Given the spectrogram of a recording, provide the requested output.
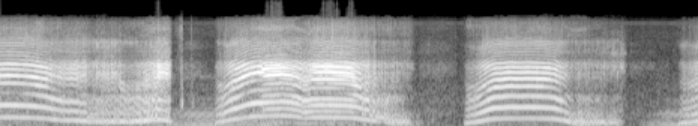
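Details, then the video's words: Two male cats fighting over territory just outside a home, giving long wailing yowls that rise and fall in pitch, drawn out over about a second each with short gaps between. "Two cats fighting and making wierd noises"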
